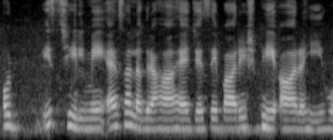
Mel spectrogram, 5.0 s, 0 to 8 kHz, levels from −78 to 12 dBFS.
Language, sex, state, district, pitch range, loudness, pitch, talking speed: Hindi, female, Haryana, Charkhi Dadri, 160-190 Hz, -16 LUFS, 165 Hz, 170 wpm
